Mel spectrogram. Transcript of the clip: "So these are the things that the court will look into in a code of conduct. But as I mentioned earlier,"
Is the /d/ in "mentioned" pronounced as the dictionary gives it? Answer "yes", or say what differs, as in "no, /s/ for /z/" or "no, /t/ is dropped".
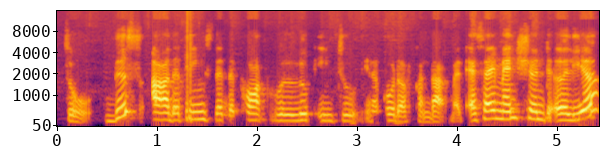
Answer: yes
